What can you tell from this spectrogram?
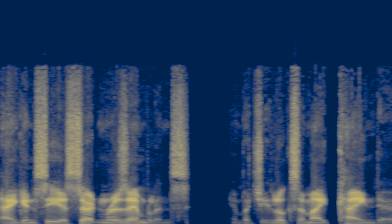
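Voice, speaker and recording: A man puts on a raspy, drawling character voice at medium pitch. The recording is very clean, with a silent background. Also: moderate pace. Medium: video game. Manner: folksy drawl, easygoing.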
